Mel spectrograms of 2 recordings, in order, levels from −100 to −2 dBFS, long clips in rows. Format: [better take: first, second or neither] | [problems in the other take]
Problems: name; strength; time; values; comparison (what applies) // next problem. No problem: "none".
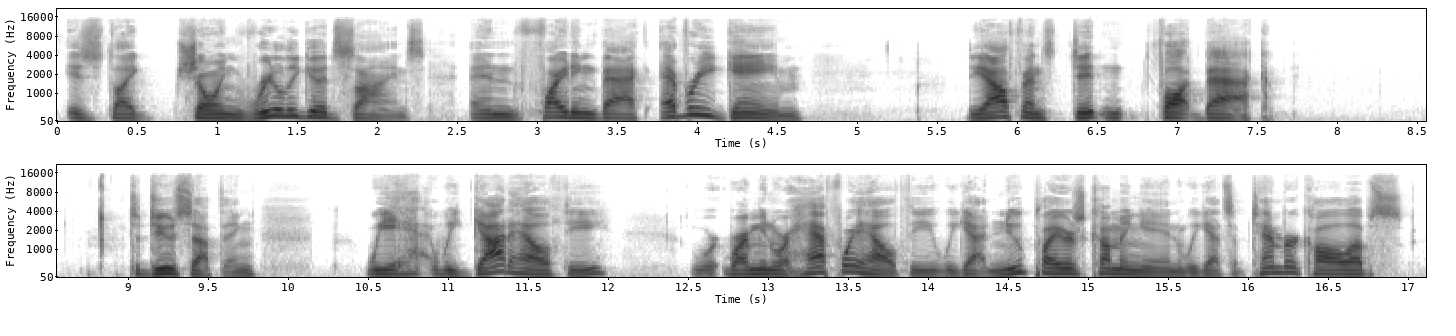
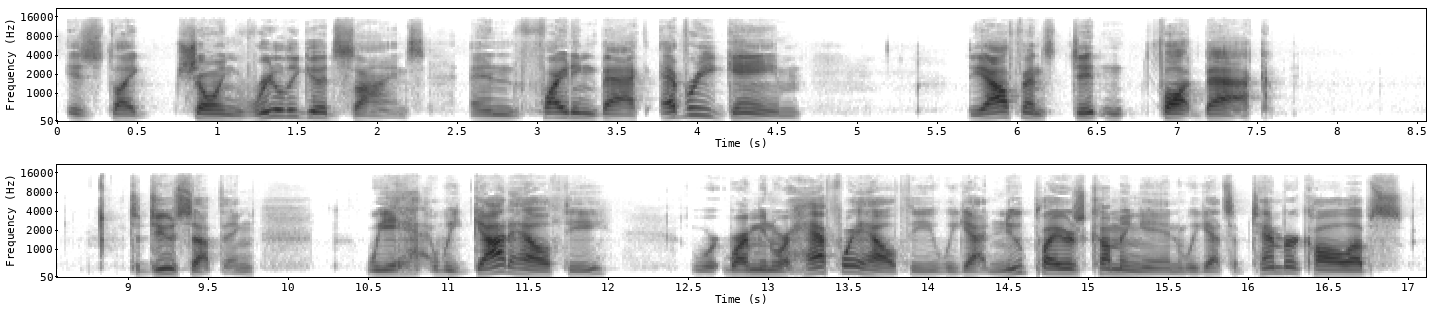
first | thin; very; fading below 400 Hz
